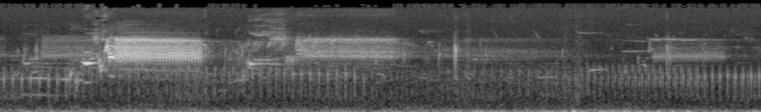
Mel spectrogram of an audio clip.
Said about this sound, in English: Also hear a couple swamp sparrows ticking.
